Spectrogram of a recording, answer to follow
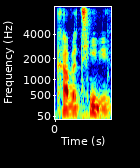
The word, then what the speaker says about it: cavatini: macaroni and Brill cheese Cavalli pasta no cavatini that's how you pronounce it ew pimento cheese that's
